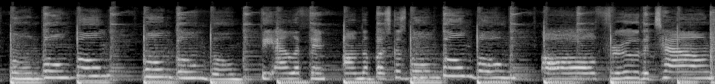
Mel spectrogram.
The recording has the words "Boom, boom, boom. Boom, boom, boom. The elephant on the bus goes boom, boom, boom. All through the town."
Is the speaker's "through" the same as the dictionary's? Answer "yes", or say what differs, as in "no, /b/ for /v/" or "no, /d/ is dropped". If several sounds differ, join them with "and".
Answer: yes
